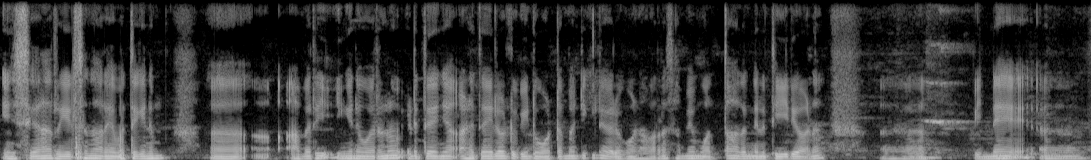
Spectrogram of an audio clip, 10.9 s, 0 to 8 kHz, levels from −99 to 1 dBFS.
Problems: background sounds at intervals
